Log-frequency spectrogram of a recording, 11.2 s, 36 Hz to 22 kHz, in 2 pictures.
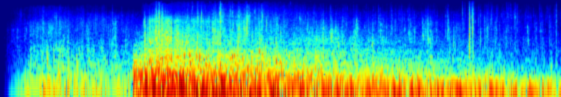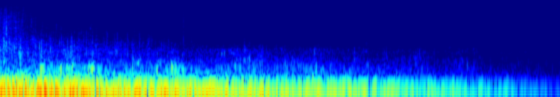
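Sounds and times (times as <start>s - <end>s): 
volcanic debris: 0.1s - 6.1s
volcano lava eruption explosion: 0.1s - 7.8s.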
